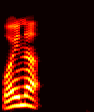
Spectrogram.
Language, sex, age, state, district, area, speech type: Nepali, male, 18-30, West Bengal, Darjeeling, rural, read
